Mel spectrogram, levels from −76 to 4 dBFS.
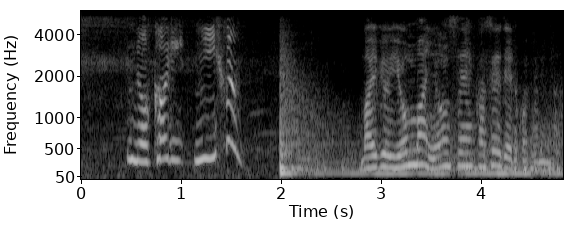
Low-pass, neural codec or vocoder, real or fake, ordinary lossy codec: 5.4 kHz; codec, 44.1 kHz, 7.8 kbps, Pupu-Codec; fake; MP3, 48 kbps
